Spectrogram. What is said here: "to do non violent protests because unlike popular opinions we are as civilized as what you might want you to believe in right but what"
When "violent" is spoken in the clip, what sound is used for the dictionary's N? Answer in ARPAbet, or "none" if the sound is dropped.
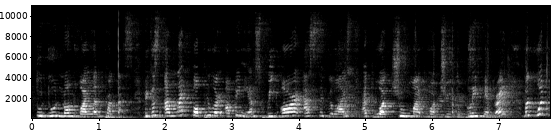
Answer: N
